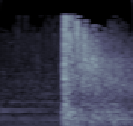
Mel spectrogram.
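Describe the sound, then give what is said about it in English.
A single loud gunshot in a film scene, shooting the character Fredo, cracks out of a quiet, low-humming background, striking abruptly with a full, sharp blast and then lingering in a rumbling tail. No one speaks. “We push in on Fredo, and then we cut back to Michael and the gunshot.”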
